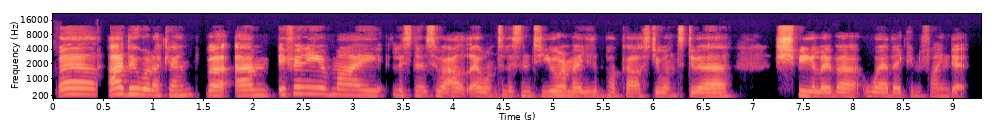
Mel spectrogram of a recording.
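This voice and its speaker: A woman's voice: medium pitch, flat delivery, a little fast. A woman, speaking conversationally as the host of a podcast.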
